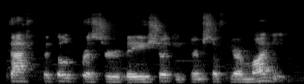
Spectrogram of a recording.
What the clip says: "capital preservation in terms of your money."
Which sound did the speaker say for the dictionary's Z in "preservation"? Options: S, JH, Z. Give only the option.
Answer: S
